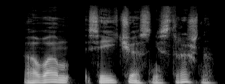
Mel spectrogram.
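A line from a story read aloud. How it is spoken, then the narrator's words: Quiet question. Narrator (Russian): тихо спросил отлучный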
